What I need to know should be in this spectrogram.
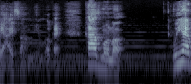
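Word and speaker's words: AI Somnium: dilemma or whatever um actually don't know how to say it i say i insomnium yeah isomnium sounds about right aison the somnium files you're right oh so it is a isomium okay cosmonaut we have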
